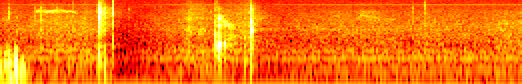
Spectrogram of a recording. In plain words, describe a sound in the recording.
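Rubber bands and plastic pegs click and rustle softly under fingers.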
